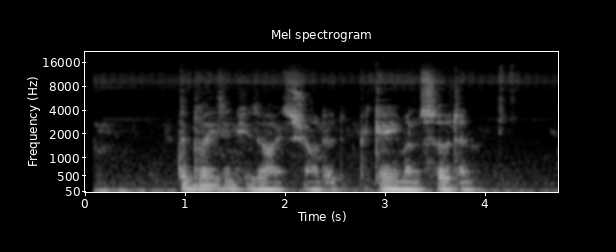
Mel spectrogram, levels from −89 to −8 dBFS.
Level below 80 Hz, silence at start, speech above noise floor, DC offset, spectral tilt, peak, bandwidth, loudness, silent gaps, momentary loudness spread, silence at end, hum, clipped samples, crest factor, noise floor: -54 dBFS; 0.1 s; 23 dB; under 0.1%; -5 dB/octave; -22 dBFS; 14.5 kHz; -35 LUFS; none; 21 LU; 0 s; none; under 0.1%; 14 dB; -57 dBFS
